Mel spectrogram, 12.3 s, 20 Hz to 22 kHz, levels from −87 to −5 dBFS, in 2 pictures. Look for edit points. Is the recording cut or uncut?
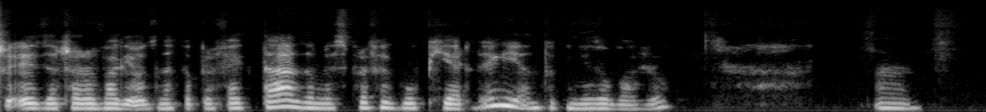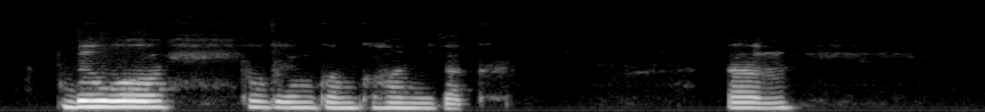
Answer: uncut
